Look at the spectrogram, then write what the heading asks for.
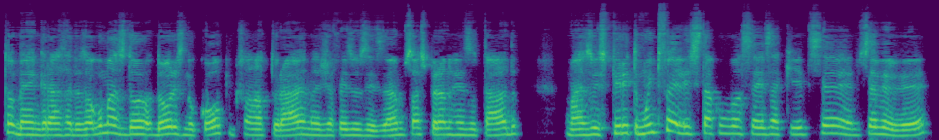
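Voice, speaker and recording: A man's voice: sits high, fairly even intonation, fairly quick, dark tone. A young man with an Amazonas accent, a courteous guest on a live video call who often speaks of faith. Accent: Amazonas Portuguese. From Amazonas, northern Brazil.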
